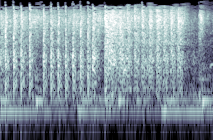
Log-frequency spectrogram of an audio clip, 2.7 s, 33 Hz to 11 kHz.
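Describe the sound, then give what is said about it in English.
An AK-47 assault rifle fires in loud automatic bursts of rapid, cracking shots. The fire runs on without pause, so the individual reports blur into a dense, rattling stream. “This is the AK-47 assault rifle, the preferred weapon of your enemy. And it makes a distinctive sound when fired at you, so remember it.”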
